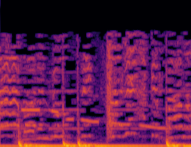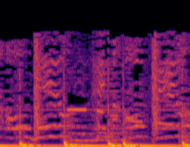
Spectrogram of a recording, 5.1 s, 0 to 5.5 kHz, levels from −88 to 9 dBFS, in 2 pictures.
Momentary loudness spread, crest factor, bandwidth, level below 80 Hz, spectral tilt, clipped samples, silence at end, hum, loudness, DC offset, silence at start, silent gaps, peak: 6 LU; 12 dB; 4.5 kHz; -16 dBFS; -9.5 dB/octave; under 0.1%; 0 s; none; -19 LUFS; 0.3%; 0 s; none; -2 dBFS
